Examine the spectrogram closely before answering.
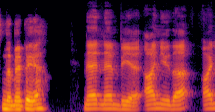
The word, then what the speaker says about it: Namibia: nambia so for any of you that get nambia you might might be in with a treat of getting the worst team of the tournament prize hello B it's Namibia nambia I knew that I knew that I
